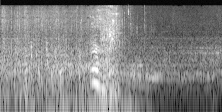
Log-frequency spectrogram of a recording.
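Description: A heavy thud sounds as a landing hits the ground.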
